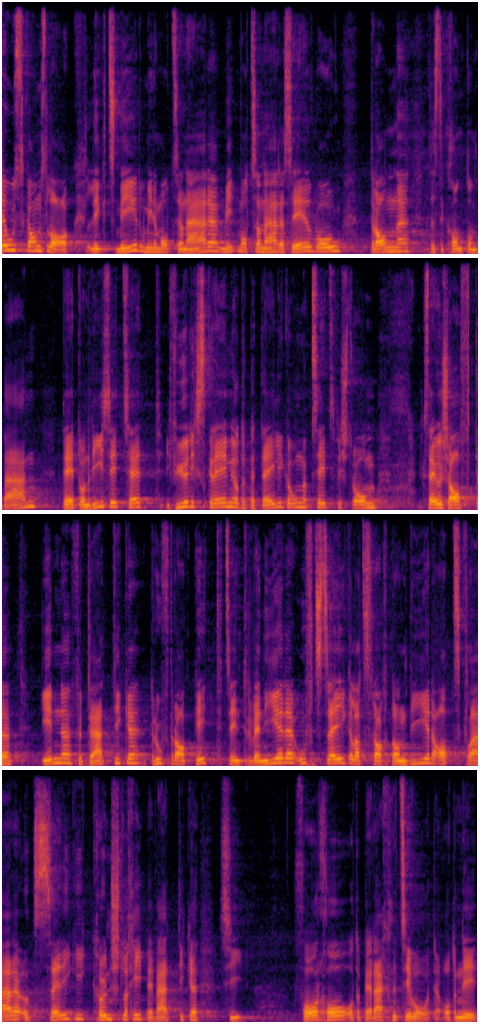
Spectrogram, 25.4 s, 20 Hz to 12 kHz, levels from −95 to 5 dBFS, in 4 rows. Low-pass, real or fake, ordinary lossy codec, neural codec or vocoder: none; real; none; none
